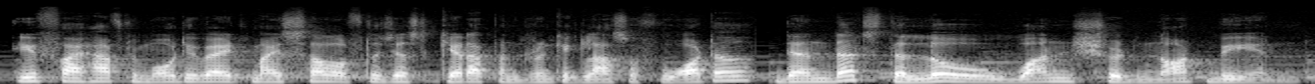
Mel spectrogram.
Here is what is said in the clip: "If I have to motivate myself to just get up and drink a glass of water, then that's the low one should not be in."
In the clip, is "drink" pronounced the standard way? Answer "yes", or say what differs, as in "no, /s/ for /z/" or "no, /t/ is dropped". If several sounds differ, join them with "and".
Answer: yes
